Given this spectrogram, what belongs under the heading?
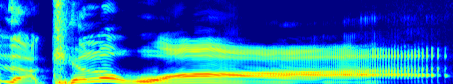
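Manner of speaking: deep, slow announcer drop on the name; dramatic announcer name. Acted. Announcing his cohost's ring name, low and slow.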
